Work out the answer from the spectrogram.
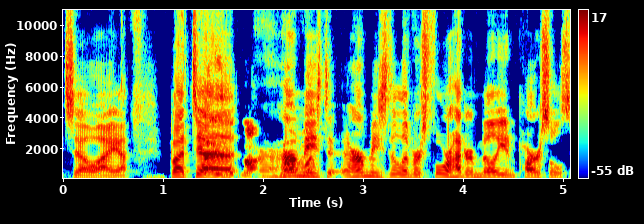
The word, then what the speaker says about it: Hermes: uk company's name is hermes yes spelled the same pronounced differently yes but my french pronunciation is never that great so i uh but uh hermes hermes delivers 400 million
